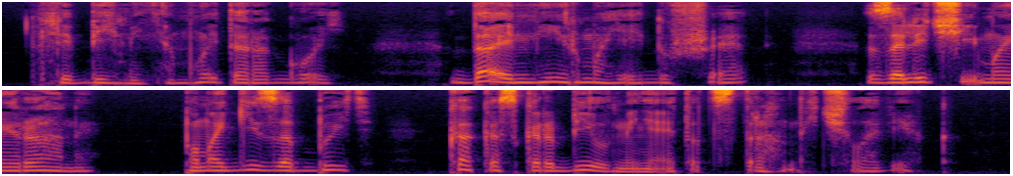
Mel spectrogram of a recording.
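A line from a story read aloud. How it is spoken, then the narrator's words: Sobbing plea. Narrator (Russian): она всхлипывая, умоляла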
